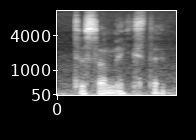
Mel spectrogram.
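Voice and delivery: ordinary talk, nothing marked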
